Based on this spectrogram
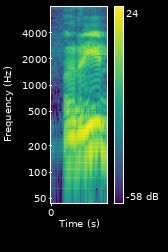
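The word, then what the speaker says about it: read: দিয়ে দেবে does she রিড the newspaper daily দেখো এখানে ইজ লিখবো ডাজ প্লাস রিড সমান হচ্ছে রিড সেজন্য ইজ ইজ the newspaper is the newspaper রেড এই প্রোনাউন্সিয়েশন টা থার্ড ফর্মে হচ্ছে রেড বাই সি K change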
